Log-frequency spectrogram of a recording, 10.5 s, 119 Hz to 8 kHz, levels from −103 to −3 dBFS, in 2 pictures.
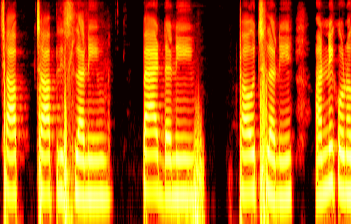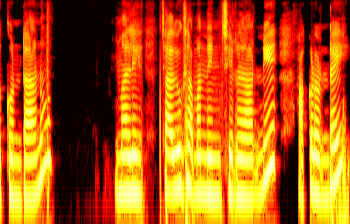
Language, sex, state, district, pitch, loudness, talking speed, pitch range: Telugu, female, Andhra Pradesh, Guntur, 215 Hz, -16 LUFS, 75 wpm, 205-230 Hz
